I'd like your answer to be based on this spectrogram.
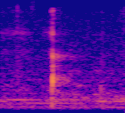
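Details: One sharp, brief squeaky 'hic' from a young child with the hiccups in a quiet room.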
